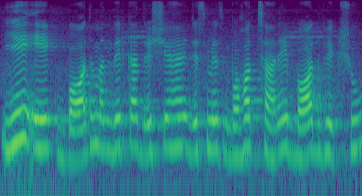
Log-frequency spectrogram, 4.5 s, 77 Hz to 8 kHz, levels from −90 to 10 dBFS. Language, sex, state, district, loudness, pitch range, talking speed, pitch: Hindi, female, Bihar, Gopalganj, -19 LUFS, 215-245 Hz, 170 wpm, 235 Hz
